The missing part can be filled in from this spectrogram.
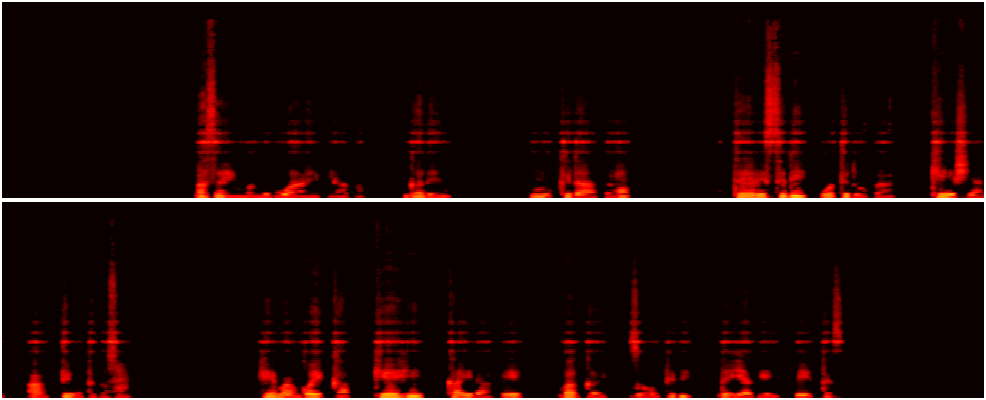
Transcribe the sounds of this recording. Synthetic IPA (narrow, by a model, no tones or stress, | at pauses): ʔɐsɐjmɐŋɡʊwaːhɛfɪjaːbɐ | ɡɐd̪ɛn | mʊkːɪd̪aːɡaː | t̪e̞ːɾɪsːɪd̪ɪwɔt̪ːɪd̪oːɡaː | ke̞ːʃɪjɐn | ʔaːt̪ːɪwɔt̪ːɪd̪ɐsɔnɐ | hɛmɐŋɡɔjkːɐ | kʰe̞ːɦɪ | kɐʔɪd̪aːɡe̞ː | bɐɡːɐj | zɔʔot̪ːɪd̪ɪ | d̪ɛʔɪjaːɡe̞ːbe̞ːt̪ːes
